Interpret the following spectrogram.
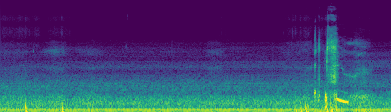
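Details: Strong sneezes that were followed by a bloody nose: a couple of sharp, explosive sneeze bursts near the end, over a steady engine rumble.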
